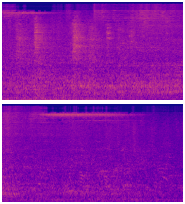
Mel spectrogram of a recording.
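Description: A train rumbles past in the video game Heavy Rain, a steady loud roar with rail clatter that eases slightly partway through, with speech over it.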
